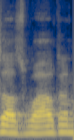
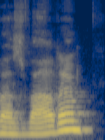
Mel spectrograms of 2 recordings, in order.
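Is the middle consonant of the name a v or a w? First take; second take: w; v. First: The middle consonant is a w sound. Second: The middle consonant is a v sound. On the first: The speaker calls it right. "it is Oswaldo" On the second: The speaker calls it wrong. "not Osvaldo"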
